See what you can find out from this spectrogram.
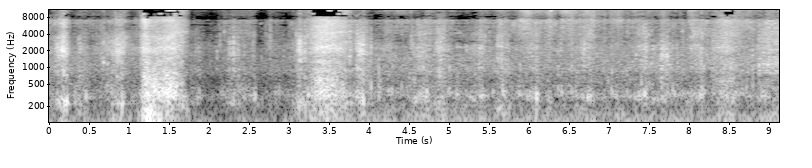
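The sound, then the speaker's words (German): A horse munching and crunching its feed, a stand-in recording of a different horse, a steady rustling, grinding chew that runs throughout, with one louder knock early on. No one speaks. “reinschneiden von einem anderen Pferd einfach. Denn das ist zwar nicht das echte, aber das würde wohl passen für euch.”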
